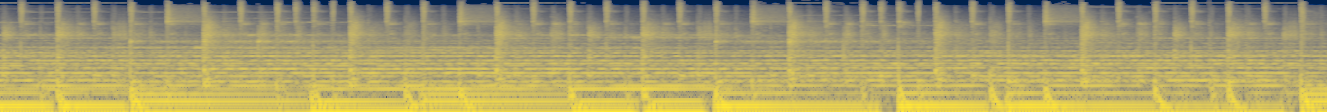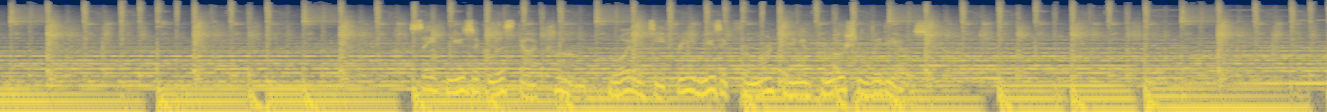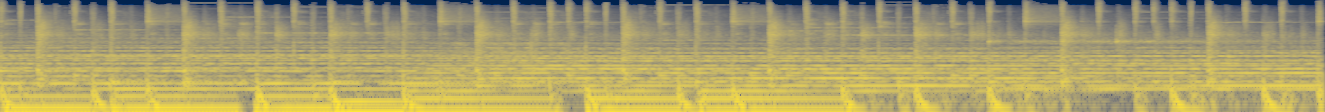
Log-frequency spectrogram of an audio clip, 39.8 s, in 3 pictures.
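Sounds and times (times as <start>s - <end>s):
ancient soundscape: 0.0s - 39.7s.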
